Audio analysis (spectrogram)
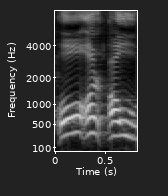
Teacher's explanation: ओ और औ दोनों का है कंठोष्ठ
